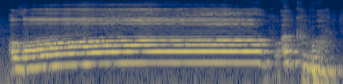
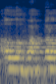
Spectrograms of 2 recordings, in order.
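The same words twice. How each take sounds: First: It is said slowly and solemnly. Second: It is said hurriedly and quickly.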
